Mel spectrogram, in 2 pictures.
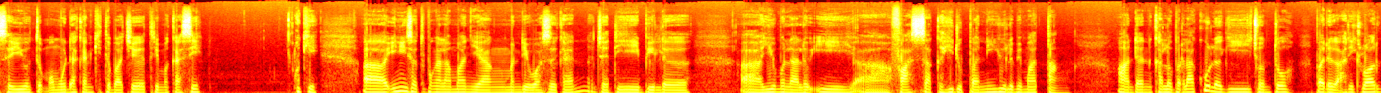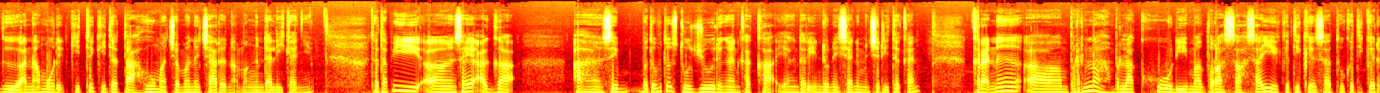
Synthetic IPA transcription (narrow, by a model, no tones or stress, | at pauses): səjuunt̪ʊk̚mə̃mudahkanki̥t̪əbat͡ʃət̪əɾiməkasɪh | oke | ʔəinĩsat̪upəŋalamãnjaŋməndewasəkand͡ʒadibilə | ʔə̰jumə̃lalṵʔiə̰fasakəɦidupanːĩjuləbɪhmãt̪aŋədankalawbərlakulaɡit͡ʃɔnt̪ɔhpadaʔa̰hlikəluarɡaa̰na̰ʔmũɾɪt̪̚kit̪əkit̪at̪aɦumãt͡ʃamːanə̃t͡ʃaɾəna̰ʔmʔəŋəndalikanɲət̪ət̪apiəmsajaʔa̰ɡaʔ | ʔəsajəbət̪ʊlbət̪ʊlst̪ud͡ʒudəŋãnkakʰa̰ʔja̰ŋdaɾiḭndonesianimə̃ɲt͡ʃəɾit̪əkankəɾanəʔəmpərnahbərlakʰudimãd̪ɾasahsajəkət̪ikəsat̪ukət̪i̥kə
